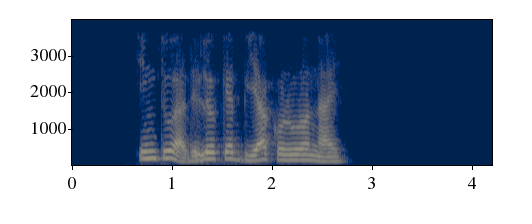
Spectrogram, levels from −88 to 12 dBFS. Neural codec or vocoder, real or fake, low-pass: codec, 16 kHz, 0.4 kbps, LongCat-Audio-Codec; fake; 3.6 kHz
